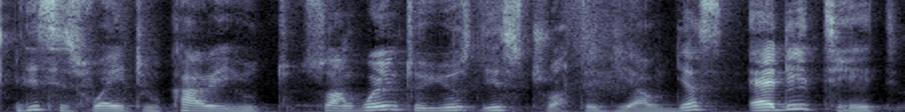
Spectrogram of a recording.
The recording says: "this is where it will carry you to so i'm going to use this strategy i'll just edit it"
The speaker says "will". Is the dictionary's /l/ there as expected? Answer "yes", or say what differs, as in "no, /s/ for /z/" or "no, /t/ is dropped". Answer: yes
